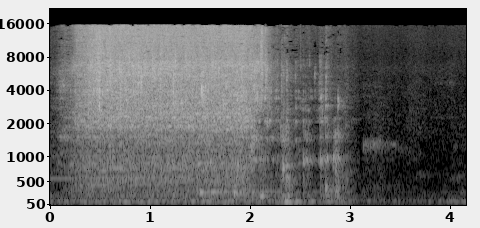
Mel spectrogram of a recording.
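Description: Bathroom sink tap running into the basin for about two seconds, then stopping, during a wet shave.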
